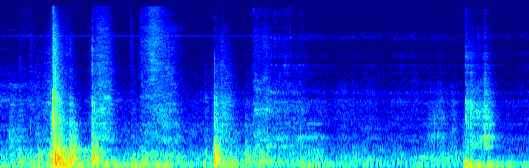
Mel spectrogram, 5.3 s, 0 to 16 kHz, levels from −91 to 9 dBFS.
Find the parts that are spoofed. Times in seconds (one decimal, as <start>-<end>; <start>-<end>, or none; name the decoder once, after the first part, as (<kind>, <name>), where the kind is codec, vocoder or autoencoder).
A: 2.7-5.3 (codec, SNAC)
